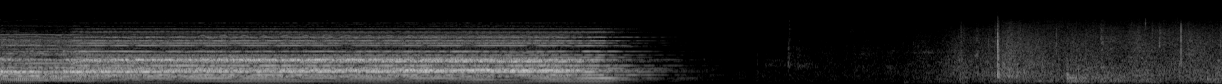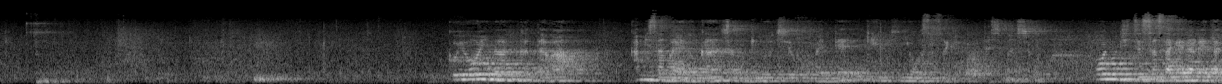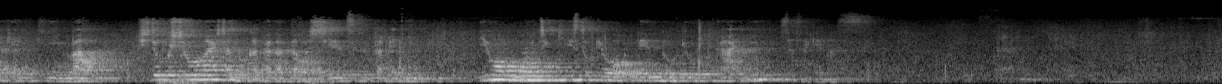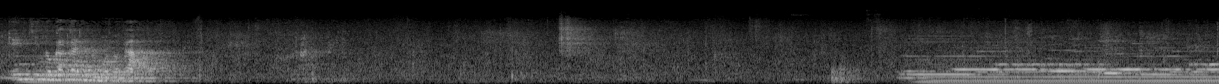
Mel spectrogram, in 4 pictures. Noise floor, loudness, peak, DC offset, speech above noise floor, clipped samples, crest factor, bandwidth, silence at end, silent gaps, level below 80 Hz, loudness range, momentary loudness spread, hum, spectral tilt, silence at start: -68 dBFS; -22 LUFS; -2 dBFS; under 0.1%; 47 dB; under 0.1%; 22 dB; 11.5 kHz; 0 s; none; -52 dBFS; 19 LU; 21 LU; none; -5 dB/octave; 0 s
